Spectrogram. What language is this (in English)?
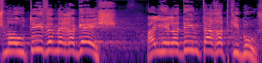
Hebrew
